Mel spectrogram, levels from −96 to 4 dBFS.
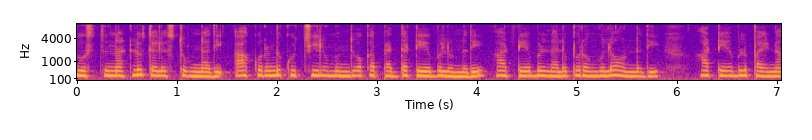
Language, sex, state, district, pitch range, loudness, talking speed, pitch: Telugu, female, Andhra Pradesh, Chittoor, 195-220 Hz, -15 LUFS, 160 wpm, 210 Hz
